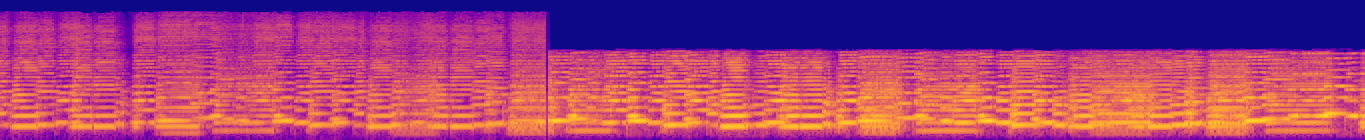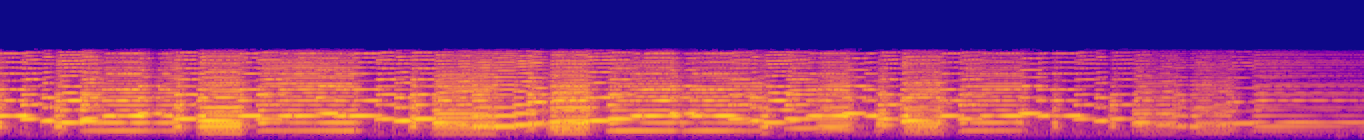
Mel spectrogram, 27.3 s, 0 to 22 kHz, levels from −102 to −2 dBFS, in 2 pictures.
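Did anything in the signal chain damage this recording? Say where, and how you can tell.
Yes: after a 20 ms gap at 5.46 s, nothing above 5.6 kHz survives and new background noise appears, likely the input switched to a poorer device.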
